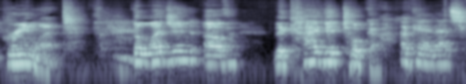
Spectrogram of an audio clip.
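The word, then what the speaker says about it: Qivittoq: language it's still the Q but apparently it's pronounced so KET TOA so this pertains more to multiple beings rather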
